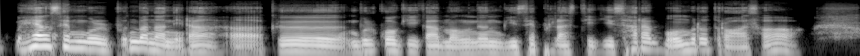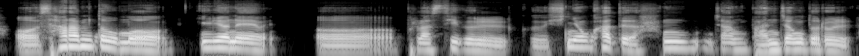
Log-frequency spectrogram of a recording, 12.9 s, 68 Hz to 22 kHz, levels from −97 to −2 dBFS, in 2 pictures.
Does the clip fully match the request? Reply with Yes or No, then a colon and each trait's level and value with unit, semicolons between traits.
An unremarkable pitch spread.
No: wide, 5.8 semitones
